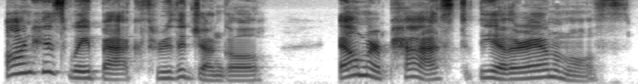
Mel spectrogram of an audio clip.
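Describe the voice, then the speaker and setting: A woman storyteller reading a picture book expressively to young children, deliberately, with asides and questions to the listeners. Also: mid-range voice, sing-song, a bit bright, dry recording, clean studio sound. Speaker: read-aloud storyteller.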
